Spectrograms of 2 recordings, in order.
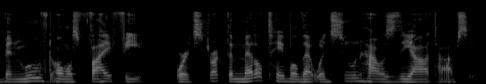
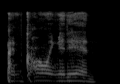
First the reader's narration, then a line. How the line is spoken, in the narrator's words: Ed replied, also in a whisper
